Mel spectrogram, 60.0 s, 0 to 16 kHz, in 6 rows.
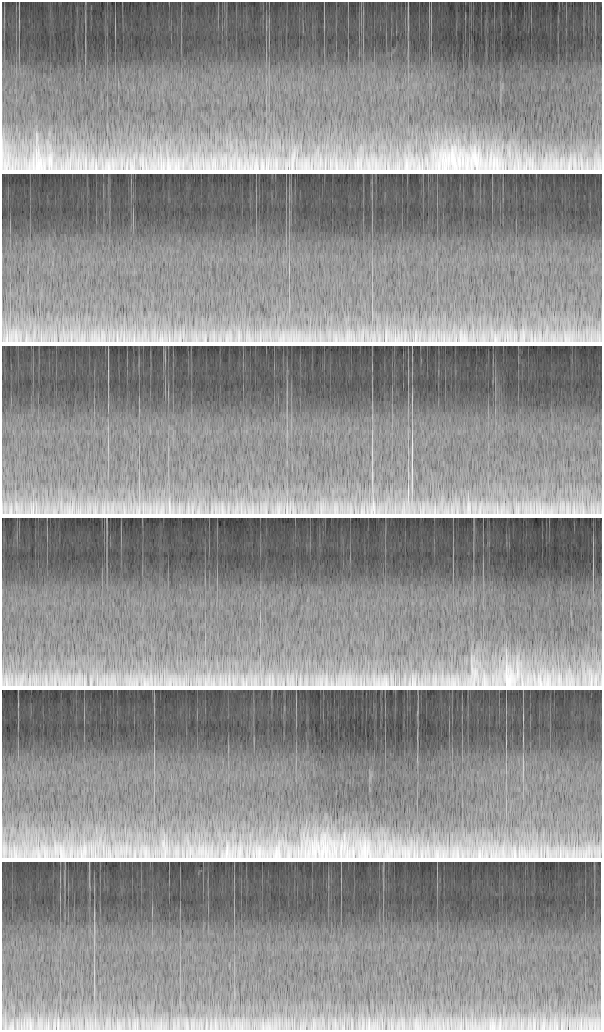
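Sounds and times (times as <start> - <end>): low rumble of thunder: 0.0 - 24.9, 37.8 - 59.9
steady rain: 0.0 - 59.9
wood fire crackling: 0.0 - 59.9.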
